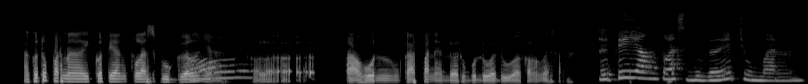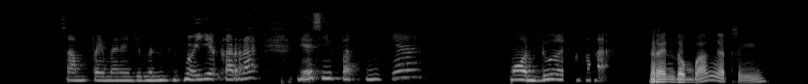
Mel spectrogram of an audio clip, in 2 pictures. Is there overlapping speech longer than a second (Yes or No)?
No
